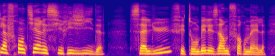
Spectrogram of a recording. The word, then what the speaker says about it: salut: Si on prend le mot salut, il s'écrit s a l u t. Mais l'instruction formelle de cette première leçon est super catégorique. Il ne faut surtout pas prononcer le t final. On dit salut.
